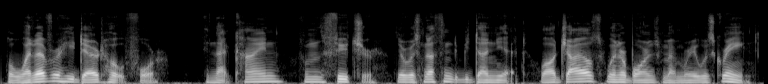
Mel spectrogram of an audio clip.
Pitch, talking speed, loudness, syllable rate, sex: 105 Hz, 195 wpm, -18 LUFS, 5.8 syllables/s, male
